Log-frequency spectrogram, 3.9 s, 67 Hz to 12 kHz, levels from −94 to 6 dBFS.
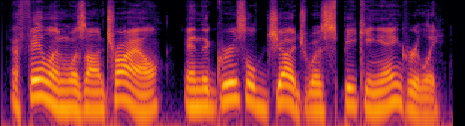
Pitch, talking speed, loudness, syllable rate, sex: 155 Hz, 185 wpm, -16 LUFS, 5.4 syllables/s, male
